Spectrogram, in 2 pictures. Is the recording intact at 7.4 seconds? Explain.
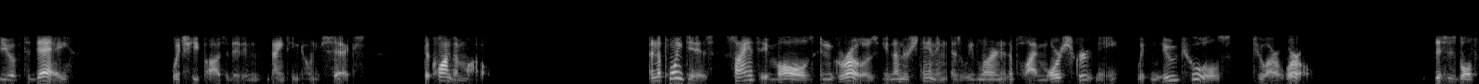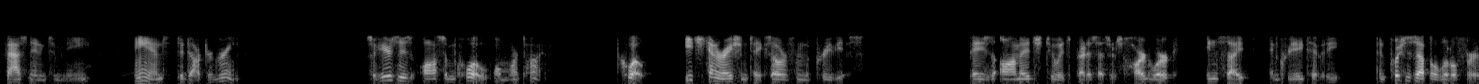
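No. At 7.4 s the sound carries G.723.1 codec damage, present throughout the clip. The low-rate coder, consistent with about 6.3 kbit/s, rebuilds the speech from a slowly updated voice model in 30 ms frames and discards everything above 3.8 kHz, leaving heavy muffling, hoarseness and smeared consonants.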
